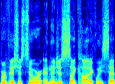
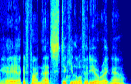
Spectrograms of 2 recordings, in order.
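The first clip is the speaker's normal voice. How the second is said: sultry voice; 9 semitones lower than usual. Retold or imitated. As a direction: mimic her low sultry purr. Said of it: "She's like".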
